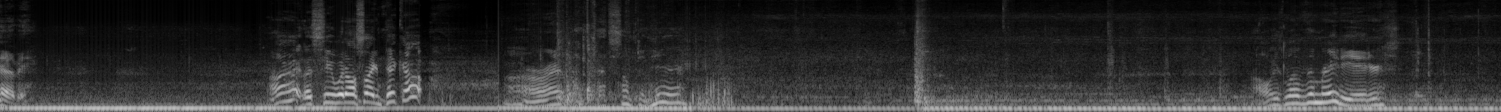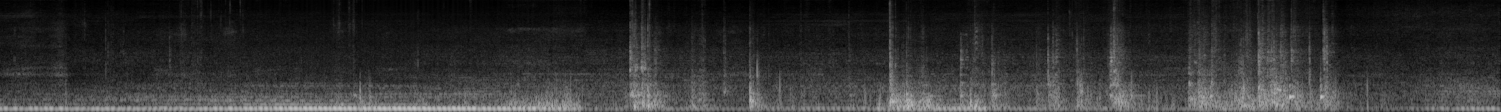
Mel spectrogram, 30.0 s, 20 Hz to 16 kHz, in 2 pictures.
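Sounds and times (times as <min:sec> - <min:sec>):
pickup truck engine running: 0:00.0 - 0:30.0
scrap metal knocks and clanks: 0:05.5 - 0:28.8.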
